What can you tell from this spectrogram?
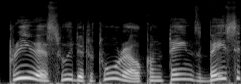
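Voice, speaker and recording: A man with a Ukrainian accent, lively intonation and a moderate pace. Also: quiet background. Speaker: software tutorial creator. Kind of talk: tutorial.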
